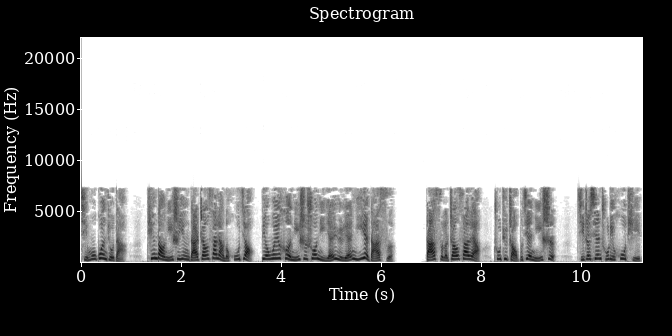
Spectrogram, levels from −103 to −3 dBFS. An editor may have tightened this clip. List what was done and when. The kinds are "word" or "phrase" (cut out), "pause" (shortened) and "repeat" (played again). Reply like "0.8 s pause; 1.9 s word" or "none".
3.5 s pause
